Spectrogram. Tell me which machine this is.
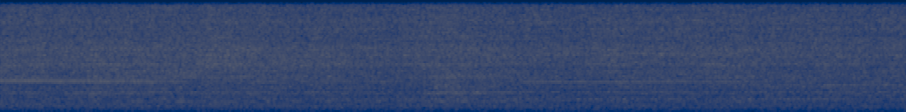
pump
